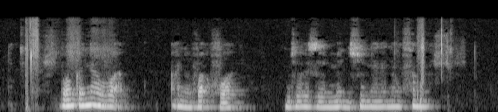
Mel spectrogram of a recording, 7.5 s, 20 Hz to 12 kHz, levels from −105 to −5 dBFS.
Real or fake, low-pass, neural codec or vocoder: real; 7.2 kHz; none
